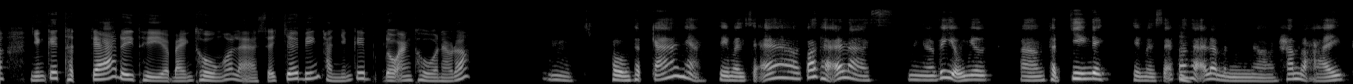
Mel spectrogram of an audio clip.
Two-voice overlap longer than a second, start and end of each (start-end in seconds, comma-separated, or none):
none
